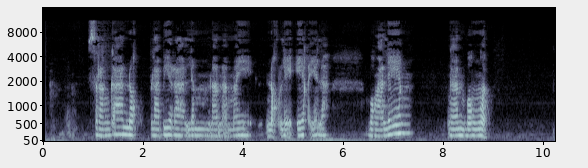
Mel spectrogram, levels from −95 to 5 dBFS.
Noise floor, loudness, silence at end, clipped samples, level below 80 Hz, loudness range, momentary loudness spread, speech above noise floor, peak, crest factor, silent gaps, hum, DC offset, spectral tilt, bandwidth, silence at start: -53 dBFS; -21 LUFS; 1.3 s; under 0.1%; -44 dBFS; 2 LU; 11 LU; 33 dB; -2 dBFS; 20 dB; none; none; under 0.1%; -5.5 dB/octave; 11.5 kHz; 0.05 s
